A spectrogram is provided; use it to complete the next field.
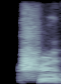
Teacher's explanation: it's a retroflex sound just like the uh the capital s it's neither s nor ash it's sure with the tongue curled back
